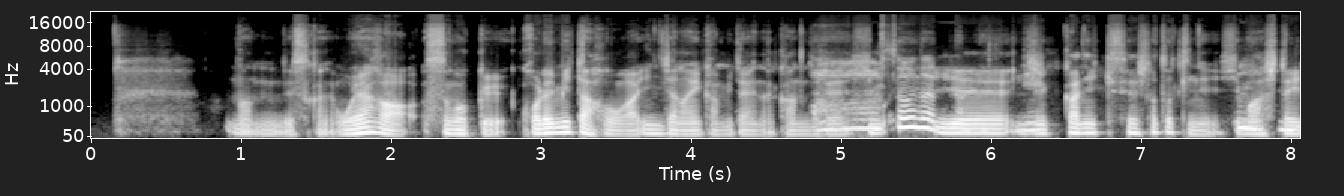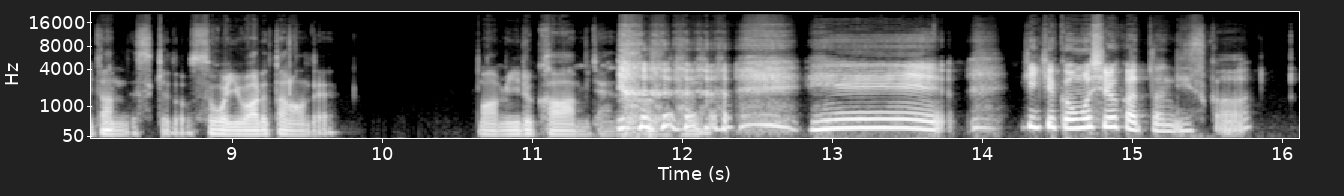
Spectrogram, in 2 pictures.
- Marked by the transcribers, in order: tapping; chuckle
- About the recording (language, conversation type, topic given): Japanese, podcast, 家でリラックスするとき、何をしていますか？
